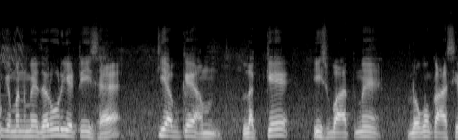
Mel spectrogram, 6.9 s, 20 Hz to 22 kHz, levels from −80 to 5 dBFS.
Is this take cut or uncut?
uncut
